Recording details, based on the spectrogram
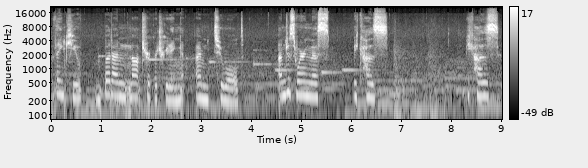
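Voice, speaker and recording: A woman playing a troubled, self-critical teenage girl in an audio drama, kind and quiet by nature. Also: on the high side, slow pace, pauses often. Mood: polite, hesitant. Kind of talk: audio drama acting with inner monologue. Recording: music behind the voice.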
